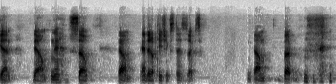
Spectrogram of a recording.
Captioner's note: chuckles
